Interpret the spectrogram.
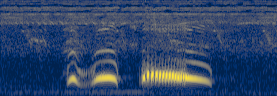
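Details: A small-voiced spotted dove gives one phrase: a short hoot and a slightly longer one, then a drawn-out, fluttering coo sloping down at the end, in a quiet setting.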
